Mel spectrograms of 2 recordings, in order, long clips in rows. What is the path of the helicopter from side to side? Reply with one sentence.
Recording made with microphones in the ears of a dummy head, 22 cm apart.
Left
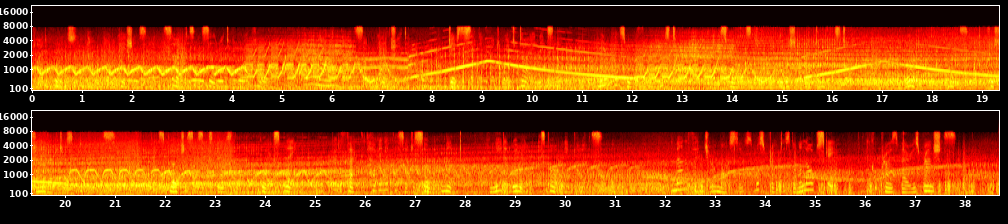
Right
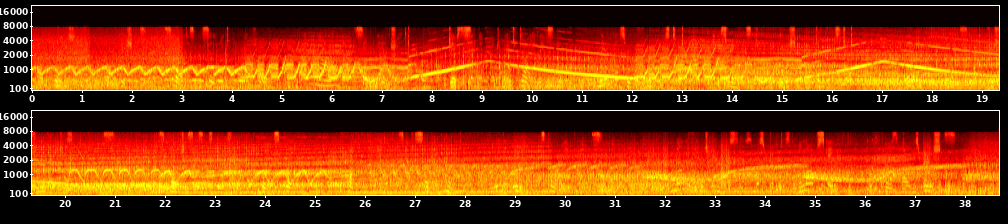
You can hear the helicopter move to the right.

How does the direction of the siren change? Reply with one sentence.
In this clip you hear the siren move from left to right.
